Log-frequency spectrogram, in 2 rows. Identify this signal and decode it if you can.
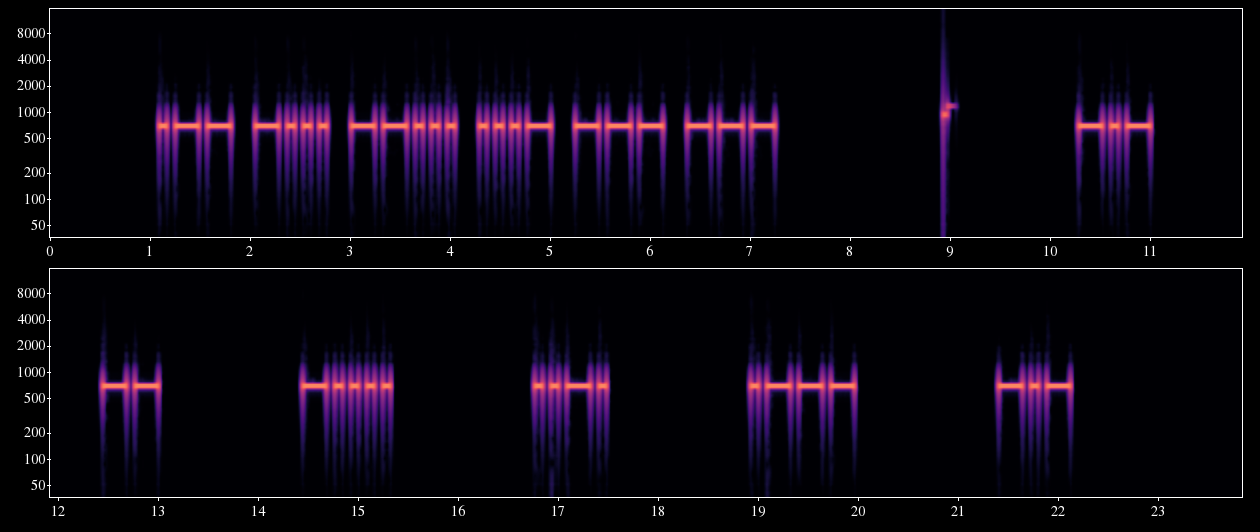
Morse code, heard as a keyed tone, about 15 wpm, spaced as for 8 wpm, 700 Hz. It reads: WB7VOO KM6FJK
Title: USA Call Signs - 6x Character Spacing - 15wpm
